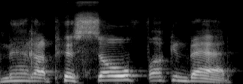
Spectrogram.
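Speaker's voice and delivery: obnoxious New Yorker voice. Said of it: "being a loud obnoxious New Yorker".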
